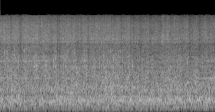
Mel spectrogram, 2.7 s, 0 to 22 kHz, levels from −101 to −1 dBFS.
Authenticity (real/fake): real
